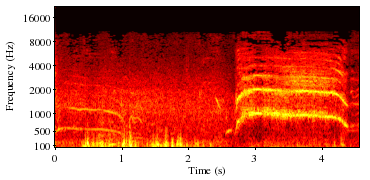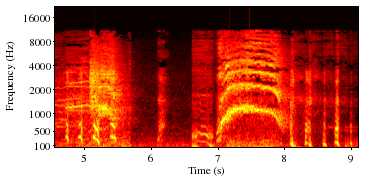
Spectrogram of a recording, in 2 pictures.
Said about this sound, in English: And that's a real goat. And, of course, I had to spend time now surfing the internet looking for other screaming goats.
